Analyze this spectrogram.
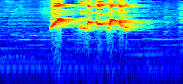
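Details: Single bright, bubbly chattering phrase of a red-whiskered bulbul, a trapping lure and training model, rising sharply then trailing off after about one second.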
